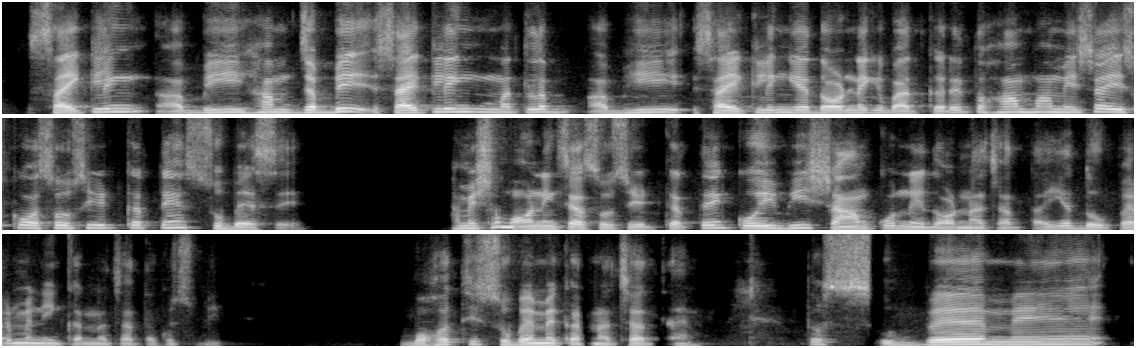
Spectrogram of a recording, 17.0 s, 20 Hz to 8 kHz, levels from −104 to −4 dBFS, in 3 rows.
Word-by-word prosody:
Cycling 200 - +2 0.2
अभी 155 +7 -1
हम 180 -1 0
जब 180 +1 +5
भी 225 +1 +5
साइक्लिंग 205 +5 +4
मतलब 185 +1 -2 0.2
अभी 170 +5 -4
साइकलिंग 175 +5 +2
या 180 - +5
दौड़ने 145 +1 +3
की 160 - -5
बात 130 -4 0
करें, 170 +7 -1
तो 195 - -3
हम 190 +1 -1
हमेशा 190 +1 -1
इसको 195 0 +1
एसोसिएट 195 +1 -2
करते 195 +1 -3
हैं 220 - -1
सुबह 160 - -2
से। - - -9 0.8
हमेशा 180 - -1
मॉर्निंग 160 - +1
से 170 - +4
एसोसिएट 145 -2 -4
करते 150 +6 -3
हैं। 205 - -1
कोई 175 -2 +2
भी 190 +4 -3
शाम 150 -6 +1
को 175 - -1
नहीं 140 -5 -2
दौड़ना 110 0 -3
चाहता 105 +4 -10
या 175 - -3
दोपहर 130 -4 -3
में 130 0 0
नहीं 120 -2 -2
करना 110 +2 -8
चाहता - - -12
कुछ - - -18
भी। - - -24 1.0
बहुत 170 +4 -3
ही 180 - -6
सुबह 145 -5 +1
में 125 0 +4
करना 105 0 -4
चाहता 105 - -5
है। 110 - -17 0.5
तो 170 - -5
सुबह 165 +4 +5
में 175 +1 -2
170 Hz, 190 wpm, -24 LUFS, 140-185 Hz, 1.0 s, जब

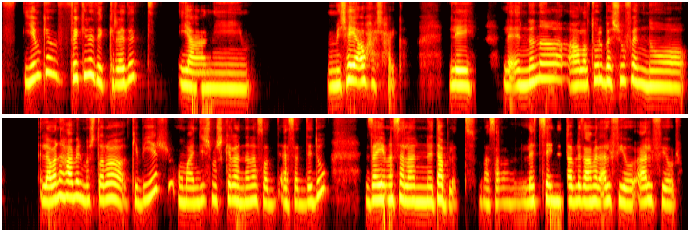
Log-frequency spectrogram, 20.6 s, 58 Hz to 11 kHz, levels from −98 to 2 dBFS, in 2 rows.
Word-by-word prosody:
ف - - -7
يمكن 355 +8 0
فكرة 320 +4 +1
الcredit 245 +6 -1 0.6
يعني 205 -3 -2 1.3
مش 225 +4 +1
هي 290 -3 +10
أوحش 245 -4 0
حاجة، - - -15 0.7
ليه؟ 230 -1 +5 0.4
لإن 230 0 -1
أنا 295 +4 +2 0.4
على 230 +1 0
طول 290 +4 -1
باشوف 280 +2 0
إنه 240 -5 0 1.1
لو 230 +1 +4
أنا 285 +2 +2
هاعمل 275 -1 +4
مُشترى 240 -1 0
كبير 265 - -5 0.2
وما 215 -1 -3
عنديش 225 +3 -5
مشكلة 240 +1 -1
إن 215 0 -4
أنا 230 +2 -2
أسد 210 -3 -7
أسدده 215 - -3 0.6
زي 240 +2 +5
مثلًا 230 -2 +3
تابلت 205 -4 -1
مثلًا 210 0 -6
let's 225 0 -1
say - - +4
إن 225 -1 0
التابلت 230 +1 -1
عامل 225 +1 +3
1000 230 +2 -2
يو 210 -3 -1
1000€، 215 -3 -3
230 Hz, 115 wpm, -20 LUFS, 215-255 Hz, 1.3 s, هي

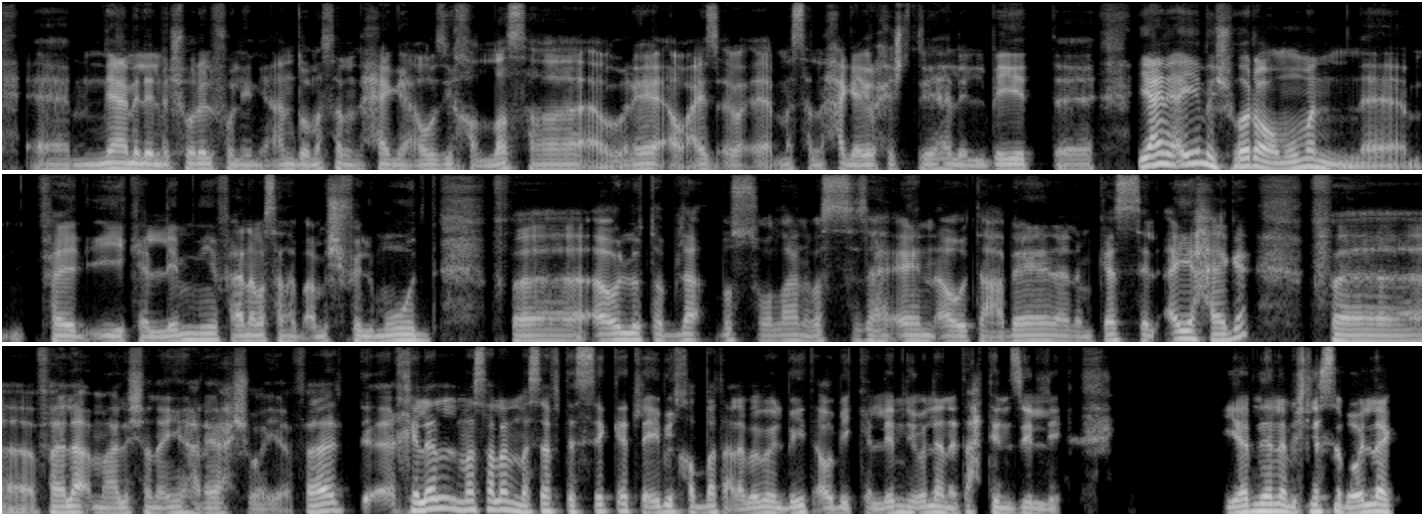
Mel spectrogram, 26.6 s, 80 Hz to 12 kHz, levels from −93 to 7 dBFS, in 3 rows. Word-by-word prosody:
آآ 95 0 -8
نعمل 105 +3 +2
المشوار 105 +1 -1
الفلاني، 95 -3 -5
عنده 95 +2 -4
مثلًا 100 -1 -6
حاجة 100 -1 -2
عاوز 95 +2 -4
يخلصها، 100 +1 -3
أوراق 105 +3 -2
أو - - -2
عايز 100 -1 -3 0.3
مثلًا 95 -1 -6
حاجة 95 -2 0
يروح 95 +1 -1
يشتريها 100 0 -4
للبيت، 100 +2 -1 0.6
يعني 190 +5 +8
أي 205 +4 +5
مشوار 160 -3 +5
عمومًا. 125 +6 +4 0.9
فيكلمني، 105 +3 -1
فأنا 110 -3 -1
مثلًا 110 -2 -3
أبقى 95 - -7
مش 100 - -2
في 110 - -4
المود 115 +3 0 0.4
فأقول 110 +3 -1
له 130 - +3
"طب 120 -4 -7
لأ، 125 +1 -2
بُص 120 0 -8
والله 110 +1 -6
أنا 110 - -6
بس 110 +1 -5
زهقان 110 0 -3
أو 105 0 -1
تعبان. 110 +3 -2
أنا 105 -2 -5
مكسل." 115 +3 -3
أي 155 +2 +4
حاجة 120 -2 +1 0.3
ف - - -6 0.8
فلأ 125 0 +3
معلش 105 +2 -3
أنا 105 -2 -2
إيه، 110 0 -2
هاريح 105 +2 -3
شوية. 95 +1 -7
فخلال 155 +6 +3
مثلًا 175 +1 +4
مسافة 140 -1 +2
السكة، 140 +3 +1
تلاقيه 120 -4 -1
بيخبط 125 -1 -1
على - - -2
باب 105 +2 +2
البيت 115 +3 +1
أو 105 - 0
بيكلمني 105 +3 -1
يقول 110 +2 0
لي 125 - +5
أنا 105 -4 +1
تحت 100 - -2
انزل 105 -1 +1
لي. 90 -1 -4 1.1
يا 115 +3 +5
ابني 140 +2 +7
أنا 145 -2 +7
مش 120 +3 0
لسه 135 +1 +6
باقول 115 +4 +6
لك 135 -3 +7
110 Hz, 165 wpm, -24 LUFS, 100-125 Hz, 1.1 s, يعني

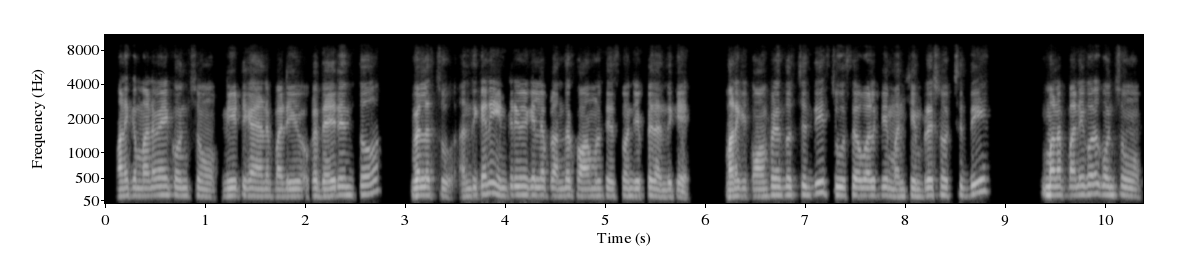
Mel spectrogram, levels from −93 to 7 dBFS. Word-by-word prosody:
మనకి 150 +2 +2
మనమే 160 +3 +2
కొంచెం 150 -1 -3 0.2
నీట్‌గా 150 0 +2
కనపడి 140 0 -1
ఒక - - -5
ధైర్యంతో 165 +3 +2 0.5
వెళ్లొచ్చు. 160 -1 +2 0.2
అందుకని 165 +7 +1
ఇంటర్వ్యూ‌కెళ్ళినప్పుడు 160 -1 0
అందరూ 155 +1 -2
ఫార్మల్స్ 145 +2 0
ఏసుకో 145 +2 -5
అని 145 - -2
జెప్పేది 145 -1 0
అందుకే. 135 0 -1 0.5
మనకి 145 +1 +3
కాన్ఫిడెన్స్ 160 +4 +1
ఒచ్చిద్ది. 170 +4 -1
చూసే 160 0 +1
వాళ్ళకి 155 +1 0
మంచి 140 +2 -4
ఇంప్రెషన్ 155 +3 0
ఒచ్చి‌ద్ది. 165 +5 -1 0.7
మన 165 - +4
పని 165 +1 +1
గూడా 190 +1 +1
కొంచెం 165 -1 -2
155 Hz, 160 wpm, -25 LUFS, 145-165 Hz, 0.7 s, మన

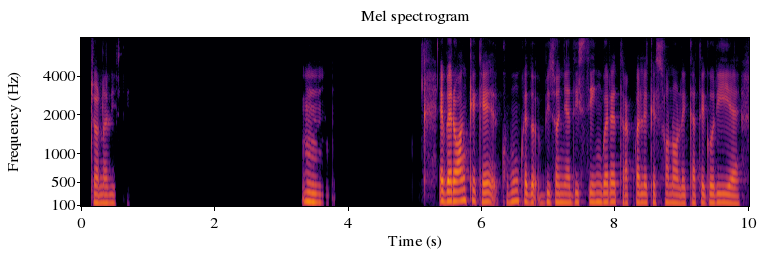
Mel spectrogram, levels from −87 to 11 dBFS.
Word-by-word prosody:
Giornalisti. 140 -1 -3 2.6
Mh. 155 -3 +2 1.8
È 175 - +8
vero 170 0 +8
anche 180 0 +3
che, 160 -1 +1
comunque, 160 +1 -2
d 150 - 0
b - - -15
bisogna 150 +1 -1
distinguere 155 +1 -1
tra 145 -3 -5
quelle 150 +1 0
che 150 +1 -5
sono 150 -2 -2
le 140 0 -4
categorie, 145 -1 -1
150 Hz, 100 wpm, -23 LUFS, 145-160 Hz, 2.6 s, È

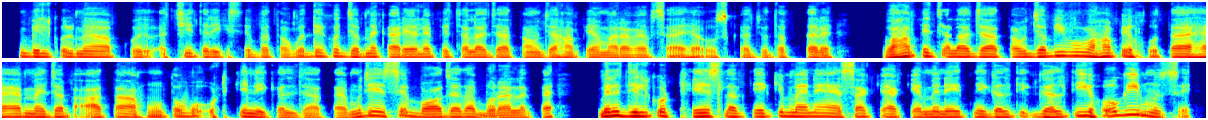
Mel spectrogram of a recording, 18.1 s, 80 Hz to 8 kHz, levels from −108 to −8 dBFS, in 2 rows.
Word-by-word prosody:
बिल्कुल, 130 -1 0
मैं 120 -1 0
आपको 110 0 -6
अच्छी 135 - -6
तरीक़े 115 -4 -4
से 100 - -10
बताऊँगा। 105 0 -6
देखो 140 +1 -2
जब 125 -3 -1
मैं 130 0 0
कार्यालय 115 -1 -1
पे 120 -1 -8
चला 110 -2 -2
जाता 105 -1 -4
हूँ 100 -1 -2
जहाँ 100 -1 -2
पे - - -4
हमारा 100 -1 -1
व्यवसाय 95 -1 -5
है, 100 - -1
उसका 100 -2 -6
जो 95 -1 -9
दफ़्तर 100 +1 -4
है 95 - -2 0.4
वहाँ 115 +6 +7
पे 150 - +3
चला 125 -2 +1
जाता 120 0 0
हूँ, 120 - +2
जब 135 +2 +4
भी 160 - +3
वो 160 0 +2
वहाँ 135 -2 +5
पे - - -3 0.2
होता 120 -1 +1
है 120 +2 +2
मैं 120 -2 +2
जब 125 +1 0
आता 115 +3 -2 0.2
हूँ 70 -1 -1
तो 75 - -2
वो - - -2
उठ - - -6
के 140 - +1
निकल 100 -7 +1
जाता 85 0 -7
है। - - -2
मुझे 145 +9 +2
इससे 155 -2 0
बहुत 120 -5 +3
ज़्यादा 120 -1 +1
बुरा 95 -2 -1
लगता 95 +6 -3
है। - - -3 0.4
मेरे 155 +3 +10
दिल 150 -1 +6
को 155 - +1
ठेस 140 -1 +1
लगती 130 -1 0
है 130 - +1
कि 150 +3 -3
मैंने 145 -1 +2
ऐसा 125 +2 0
क्या 125 -3 -3
किया 115 -1 -4
मैंने 110 +1 +3
इतनी 120 +1 -1
गलती 120 +6 -1
गलती 120 +8 +2
हो 155 +2 +3
गई 205 +3 +4
मुझसे 140 -10 -1
120 Hz, 240 wpm, -23 LUFS, 105-135 Hz, 0.4 s, मेरे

